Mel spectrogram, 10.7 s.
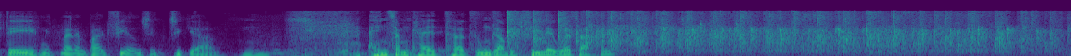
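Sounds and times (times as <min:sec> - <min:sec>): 
speech: 0:00.0 - 0:06.3
audience applause: 0:05.0 - 0:10.6.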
